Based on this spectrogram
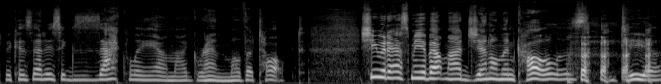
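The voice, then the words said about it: Authentic Southern accent. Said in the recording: “you come by the Southern accent honestly ... It's authentic”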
